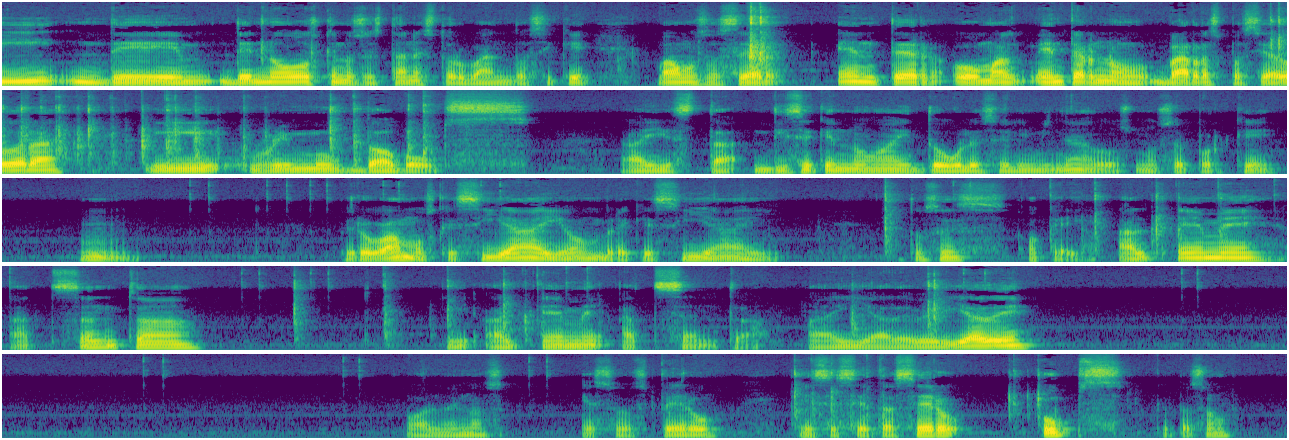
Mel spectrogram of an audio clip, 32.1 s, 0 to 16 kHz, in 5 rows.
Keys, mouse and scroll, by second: 1.3 Escape, 3.8 space, 6.4-7.7 typing, 8.1 Caps_Lock, 8.5 Return, 11.0-11.3 scroll down 2, 11.4-11.7 scroll up 2, 13.9 click, 14.2 click, 14.8 click, 14.9 right click, 15.3 right click, 17.7 shift+right click, 19.3 alt+click, 20.5 shift+right click, 21.8 alt+m, 22.1 alt+click, 24.1 alt+shift+right click, 25.2 alt+shift+right click, 26.5 alt+shift+right click, 27.5 alt+shift+right click, 28.4 alt+shift+right click, 29.7 s, 29.9 z, 30.1 KP_0, 30.8 Escape, 31.5-32.1 scroll down 4.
